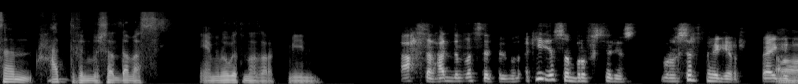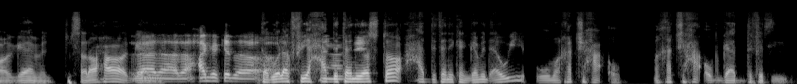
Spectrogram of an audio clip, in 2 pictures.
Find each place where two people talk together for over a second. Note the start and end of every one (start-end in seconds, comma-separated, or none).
none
